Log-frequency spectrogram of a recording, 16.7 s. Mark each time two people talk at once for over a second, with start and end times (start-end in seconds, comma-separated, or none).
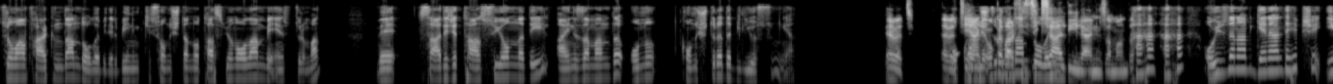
11.9-13.3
